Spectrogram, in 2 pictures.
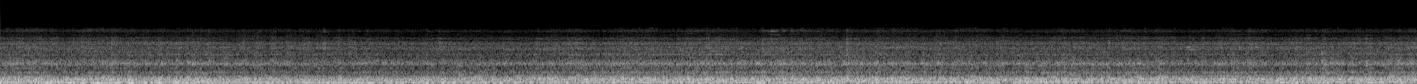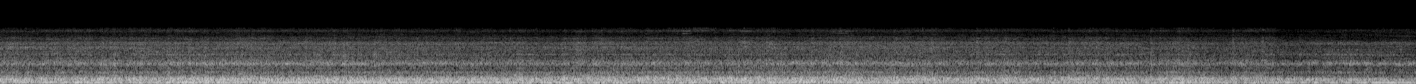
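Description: Freight train of flatcars loaded with steel coils rolling past: a steady, loud rumble of wheels on the rails that begins to fade right at the end as the last cars go by.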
